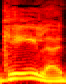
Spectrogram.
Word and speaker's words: Gila: It's spelt Gila, G-I-L-A. – Cool. – But apparently it's pronounced Gila. So today's today's monster is the Gila monster.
